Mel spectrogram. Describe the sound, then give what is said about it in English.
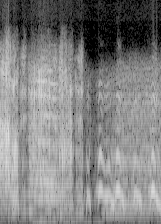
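A bloodhound asleep on a kitchen floor, twitching as it dreams, makes dreamy noises: a burst of muffled yips and snuffles, then a string of wavering, rising-and-falling whimpers over about two seconds. “The dog twitches in his dreams.”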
